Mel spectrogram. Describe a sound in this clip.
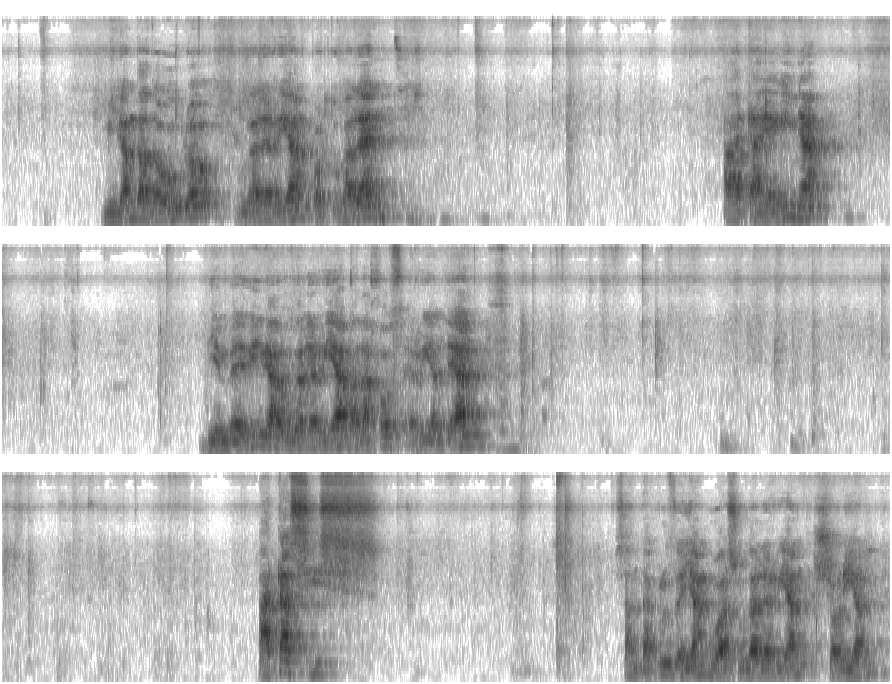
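A middle-aged man speaks calmly in bursts, with pauses between phrases.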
